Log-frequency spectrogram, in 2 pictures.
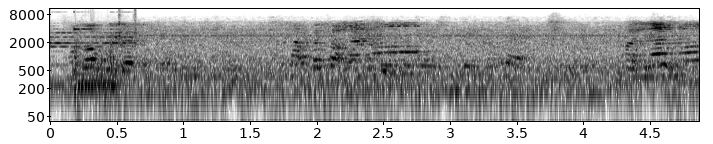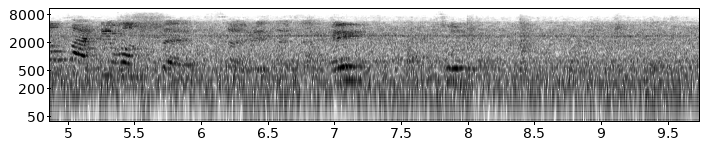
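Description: Steady, close rumble inside a moving air-conditioned Mumbai monorail carriage continues throughout, with voices and children chattering over the ride.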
